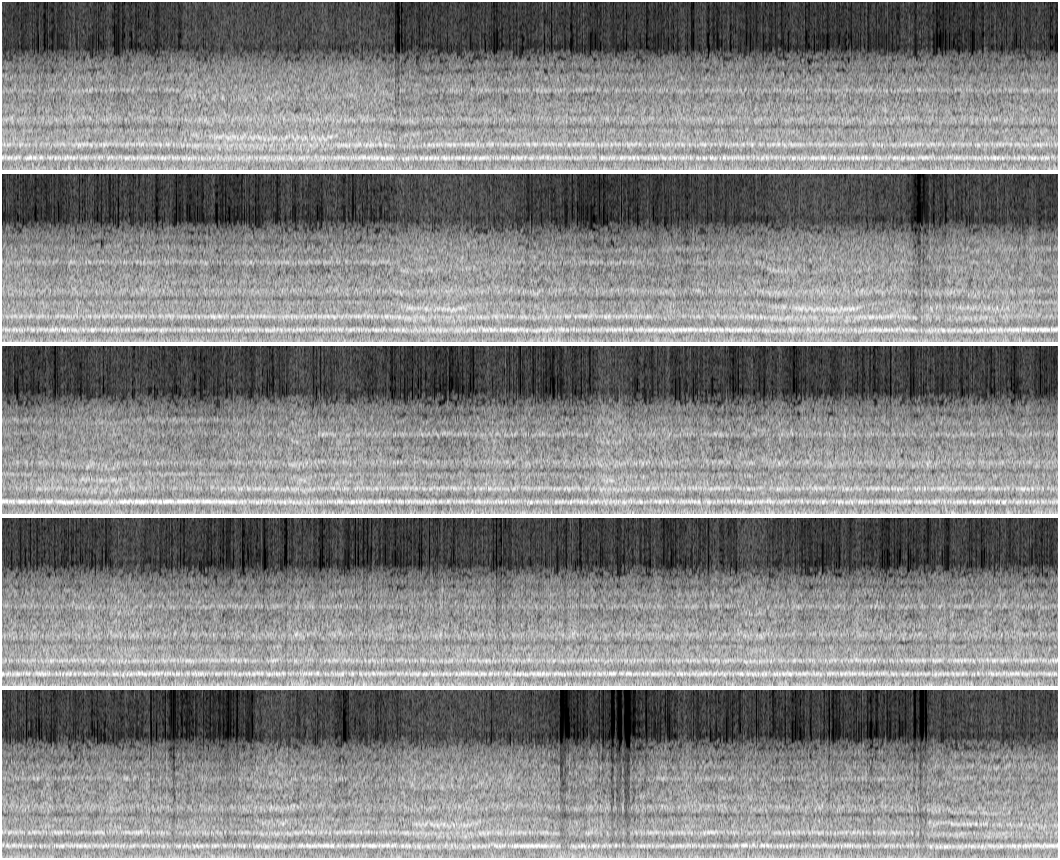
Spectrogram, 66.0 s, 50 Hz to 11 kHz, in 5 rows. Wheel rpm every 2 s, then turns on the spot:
230, 220, 220, 230, 230, 230, 230, 230, 230, 220, 230, 220, 220, 230, 230, 230, 230, 230, 240, 230, 230, 230, 230, 230, 230, 230, 240, 230, 230, 220, 230, 230, 220.
none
